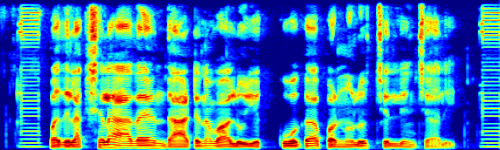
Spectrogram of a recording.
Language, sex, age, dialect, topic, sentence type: Telugu, male, 31-35, Utterandhra, banking, statement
